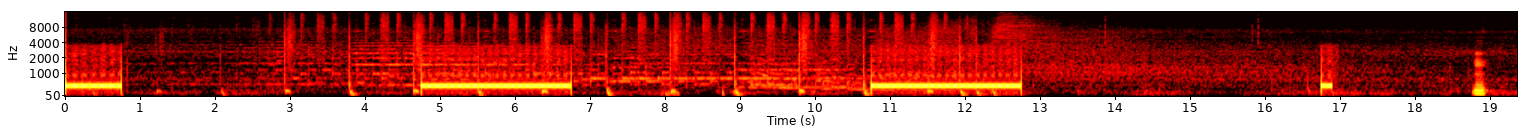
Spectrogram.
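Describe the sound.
Telephone dial tone and touch-tone keypad dialing while checking voicemail: three long, steady tone stretches alternate with quick runs of keypad beeps, then two isolated short beeps sound near the end.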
